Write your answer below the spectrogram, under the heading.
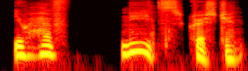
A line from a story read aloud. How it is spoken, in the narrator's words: she says, her voice softer, and I know she's trying to placate me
